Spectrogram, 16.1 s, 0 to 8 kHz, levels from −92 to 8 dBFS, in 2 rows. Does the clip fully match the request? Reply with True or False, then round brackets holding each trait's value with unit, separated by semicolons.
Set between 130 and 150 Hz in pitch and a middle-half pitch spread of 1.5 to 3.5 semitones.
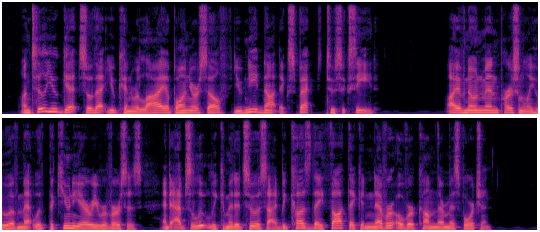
True (135 Hz; 3.2 semitones)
